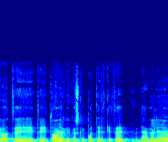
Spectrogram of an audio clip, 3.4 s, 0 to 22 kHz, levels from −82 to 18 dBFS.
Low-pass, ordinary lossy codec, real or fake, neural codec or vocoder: 19.8 kHz; AAC, 32 kbps; real; none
